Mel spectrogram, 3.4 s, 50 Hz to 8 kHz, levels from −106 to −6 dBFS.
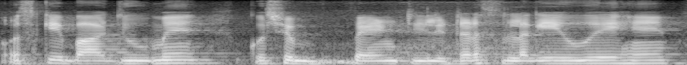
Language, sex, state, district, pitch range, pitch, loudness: Hindi, male, Bihar, Gopalganj, 130-140 Hz, 130 Hz, -17 LUFS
